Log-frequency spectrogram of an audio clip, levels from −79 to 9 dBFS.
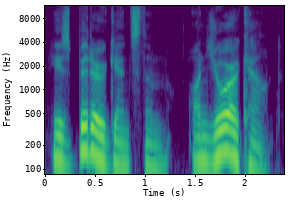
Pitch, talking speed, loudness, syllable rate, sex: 120 Hz, 200 wpm, -17 LUFS, 5.2 syllables/s, male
